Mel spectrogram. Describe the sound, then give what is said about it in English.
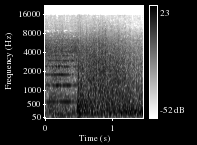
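A steady, faint tonal hum cuts off as a loud dynamite explosion bursts in, followed by a dense, rumbling roar of debris that holds steady for over a second, from a scene in the Western film Butch Cassidy and the Sundance Kid. “Dynamite's ready, Butch. Well, that ought to do it.”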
